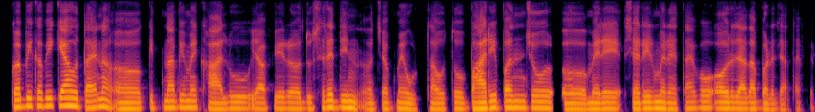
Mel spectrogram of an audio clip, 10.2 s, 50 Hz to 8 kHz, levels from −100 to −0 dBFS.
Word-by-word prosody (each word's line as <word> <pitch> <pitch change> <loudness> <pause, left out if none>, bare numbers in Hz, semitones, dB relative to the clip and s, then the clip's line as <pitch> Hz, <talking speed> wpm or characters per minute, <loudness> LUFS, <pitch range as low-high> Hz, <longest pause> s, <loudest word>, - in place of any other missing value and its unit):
कभी-कभी 155 +2 +2
क्या 165 +1 +3
होता 155 -6 +2
है 130 +2 +2
ना 150 0 +3
अ, 115 -2 +1
कितना 130 +1 -1
भी 135 0 -1
मैं 130 0 +1
खा 110 -2 -1
लूँ, 120 +1 -2
या 110 -1 -1
फिर 115 0 -2 0.2
दूसरे 120 +4 0
दिन 130 -1 +2
अ, 105 - -6
जब 110 +1 -5
मैं 115 - +1
उठता 105 +1 -3
हूँ 105 0 -1
तो 115 -1 0
भारीपन 130 +3 +3
जो 125 0 +2
अ, 105 -2 -1
मेरे 110 +1 +2 0.2
शरीर 120 +2 +1
में 120 -1 +3
रहता 115 +1 -3
है, 120 - -2
वो 125 0 -2
और 120 0 +1
ज़्यादा 115 -1 +1
बढ़ 105 -1 -2
जाता 100 -1 -10
है - - -16
फिर - - -20
120 Hz, 210 wpm, -24 LUFS, 110-130 Hz, 0.2 s, क्या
